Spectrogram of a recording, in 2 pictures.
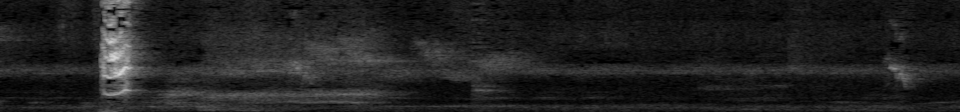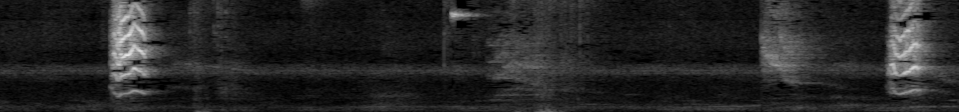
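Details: A female double-collared seedeater calls to get the male going: four sharp, high, clipped chips spaced irregularly, a few seconds apart, with faint soft notes between.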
